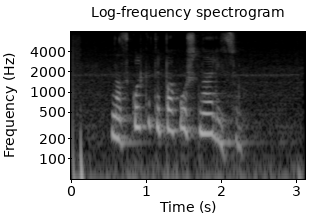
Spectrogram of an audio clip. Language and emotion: Russian, neutral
